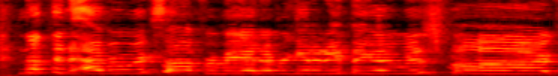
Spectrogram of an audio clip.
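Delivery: high, fast mock-tearful whine; whiny self-pity. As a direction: wail it like a hammed-up defeatist. Mimics negative self-talk.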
